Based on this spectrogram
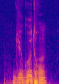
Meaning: tar (substance)
- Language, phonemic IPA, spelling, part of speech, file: French, /ɡu.dʁɔ̃/, goudron, noun, Fr-goudron.ogg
